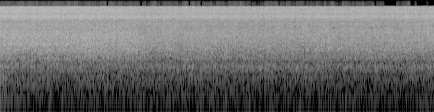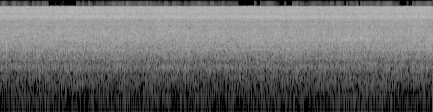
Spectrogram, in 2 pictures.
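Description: Potatoes sizzle in hot oil with panch phoron five-spice while a fish curry is being made, giving a steady, loud, broadband hiss that holds evenly throughout with no voices.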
